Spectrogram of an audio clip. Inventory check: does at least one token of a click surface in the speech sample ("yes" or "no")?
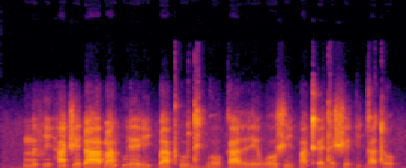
no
